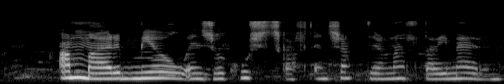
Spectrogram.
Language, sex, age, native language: Icelandic, female, 18-19, Icelandic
